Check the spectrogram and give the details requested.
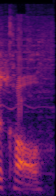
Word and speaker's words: Tikal: Tickle. Is it Tickle? Oh, Is that how it's pronounced? Tikal.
